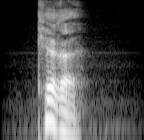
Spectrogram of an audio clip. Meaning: 1. not thinking straight, confused, nervous or slightly hysteric 2. tame, accepting human fodder 3. tame, docile
- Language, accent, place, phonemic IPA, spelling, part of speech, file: German, Germany, Berlin, /ˈkɪʁə/, kirre, adjective, De-kirre.ogg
